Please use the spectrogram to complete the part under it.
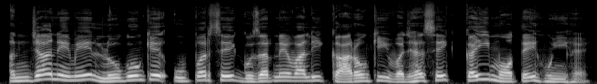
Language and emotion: Hindi, neutral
